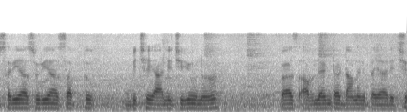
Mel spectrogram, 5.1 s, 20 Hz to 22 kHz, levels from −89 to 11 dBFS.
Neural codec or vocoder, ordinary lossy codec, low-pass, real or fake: none; none; 7.2 kHz; real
